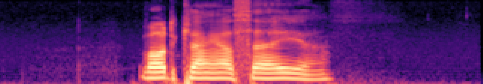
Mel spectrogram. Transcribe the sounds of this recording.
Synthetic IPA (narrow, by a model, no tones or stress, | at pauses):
vɑːd̪kʰanjɑsɛja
